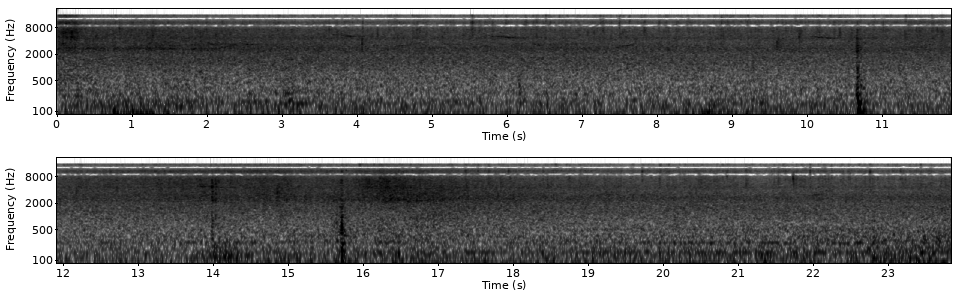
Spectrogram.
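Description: Heavy rain falling steadily, an even hiss, with two sharp clicks about eleven and sixteen seconds in.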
